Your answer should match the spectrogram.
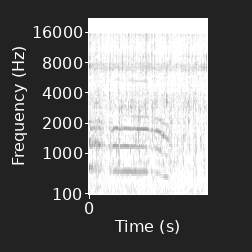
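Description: A rooster crowing: one long held call that drops in pitch as it fades out.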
